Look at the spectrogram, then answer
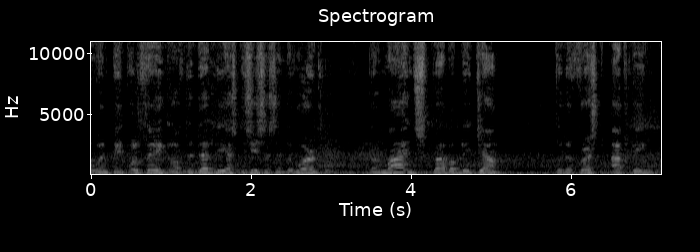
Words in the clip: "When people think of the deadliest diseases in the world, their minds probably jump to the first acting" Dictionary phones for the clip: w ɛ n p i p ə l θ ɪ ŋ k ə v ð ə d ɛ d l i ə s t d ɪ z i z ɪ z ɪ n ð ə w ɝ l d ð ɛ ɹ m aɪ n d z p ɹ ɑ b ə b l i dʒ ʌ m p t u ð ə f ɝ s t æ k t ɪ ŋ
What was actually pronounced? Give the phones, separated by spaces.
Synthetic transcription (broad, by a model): w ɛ n p i p ə l θ ɪ ŋ k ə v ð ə d ɛ d l i ə s t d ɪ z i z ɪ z ɪ n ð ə w ɝ l d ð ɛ ɹ m aɪ n d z p ɹ ɑ b ə b l i dʒ ʌ m p t u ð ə f ɝ s t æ k t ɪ ŋ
